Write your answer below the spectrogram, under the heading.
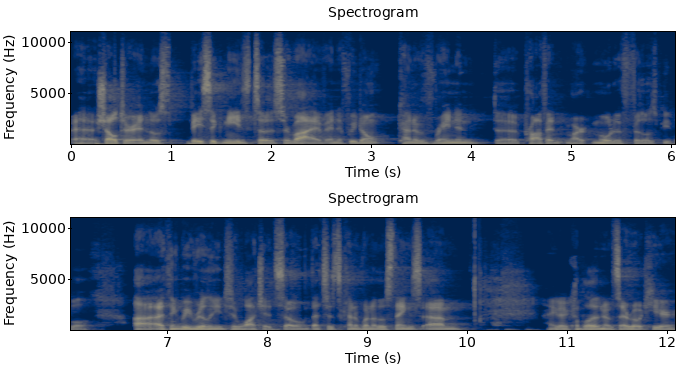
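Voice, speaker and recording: Speaking at a fairly quick pace, a man keeps a fairly low pitch with monotone, flat intonation. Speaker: street outreach worker. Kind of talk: conference panel talk. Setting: conference panel. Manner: fast.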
